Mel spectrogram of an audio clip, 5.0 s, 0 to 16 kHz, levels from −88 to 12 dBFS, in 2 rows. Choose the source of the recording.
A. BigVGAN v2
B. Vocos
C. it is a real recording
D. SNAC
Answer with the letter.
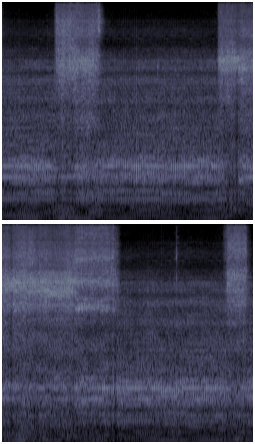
D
